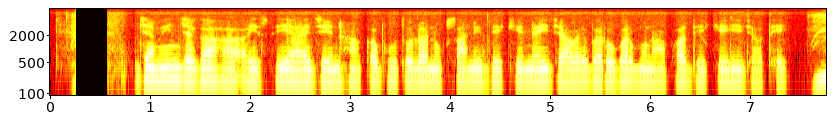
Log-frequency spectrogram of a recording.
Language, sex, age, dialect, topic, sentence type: Chhattisgarhi, female, 31-35, Eastern, banking, statement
